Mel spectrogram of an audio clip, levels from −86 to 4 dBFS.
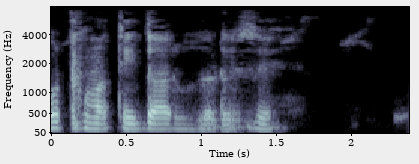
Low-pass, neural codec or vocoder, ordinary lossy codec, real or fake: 7.2 kHz; vocoder, 22.05 kHz, 80 mel bands, HiFi-GAN; MP3, 32 kbps; fake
